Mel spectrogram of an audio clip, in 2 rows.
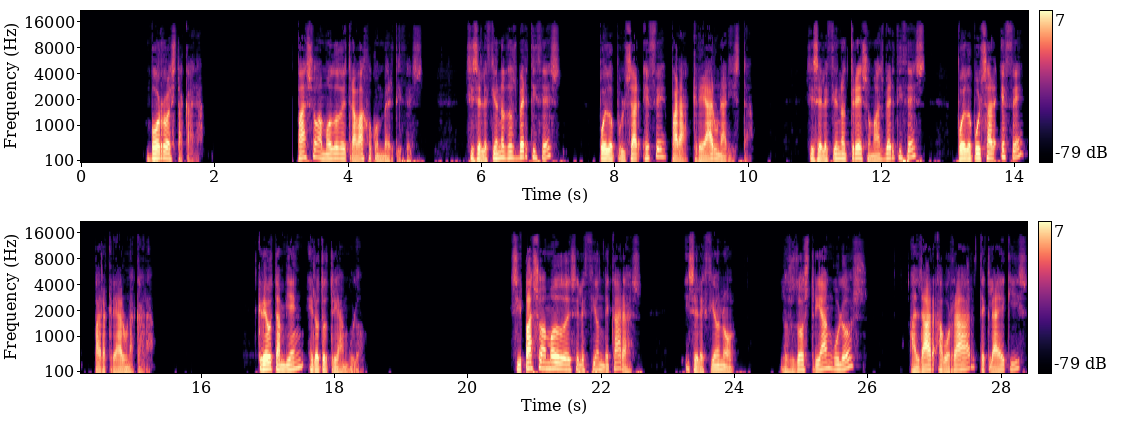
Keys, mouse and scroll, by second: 1.6 x, 4.9 click, 6.8-9.6 right drag, 9.1 f, 9.5-12.0 middle drag, 12.3-14.1 right drag, 14.1 f, 15.5-17.4 middle drag, 17.6-20.3 right drag, 19.6 f, 22.6 click, 24.7-26.6 right drag, 26.0-27.9 middle drag.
